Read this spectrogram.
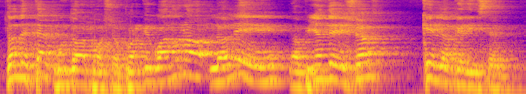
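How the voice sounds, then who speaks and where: A man with a Rioplatense Argentine accent lays out a political analysis as a speech, pausing to ask whether his listeners follow. His voice sits high but with a mellow, dark tone. The recording is heavily echoey and roomy. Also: expressive. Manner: explanatory, asks the audience rhetorical check-in questions. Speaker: political speaker.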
